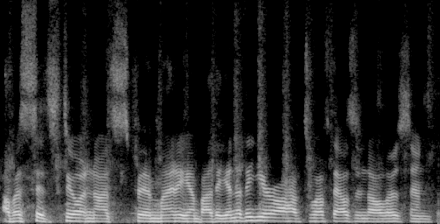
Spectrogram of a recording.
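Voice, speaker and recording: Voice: medium pitch, flat delivery, normal speed, a little hiss or hum, poor audio. A vlogger with an American country accent, chatting casually to viewers while shopping in a store and calling them y'all. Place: store, indoors.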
